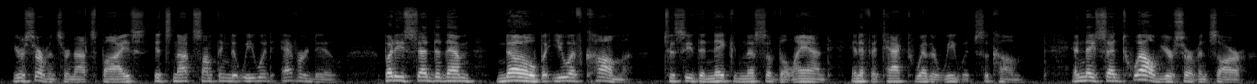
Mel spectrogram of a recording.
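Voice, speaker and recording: A pastor preaching a sermon with casual asides and fillers, who reads his own rhymed Bible poem in a measured cadence. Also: mid-range voice. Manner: earnest, recites rhymed verse in a measured cadence.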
